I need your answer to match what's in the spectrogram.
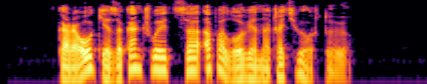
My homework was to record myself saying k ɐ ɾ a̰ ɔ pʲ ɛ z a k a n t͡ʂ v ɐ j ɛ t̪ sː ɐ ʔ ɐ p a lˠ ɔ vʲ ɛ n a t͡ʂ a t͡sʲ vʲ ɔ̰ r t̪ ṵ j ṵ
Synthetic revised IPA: k ɐ ɾ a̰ ɔ kʲ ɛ z a k a n t͡ʂ v ɐ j ɛ t̪ sː ɐ ʔ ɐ p a lˠ ɔ vʲ ɛ n ɐ t͡ʂ a t͡sʲ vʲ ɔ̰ r t̪ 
